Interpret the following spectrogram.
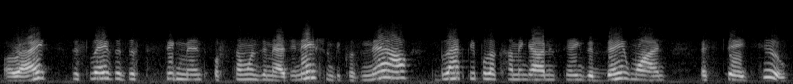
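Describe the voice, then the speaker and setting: Calling a talk radio program, this woman sounds upset and presses her argument insistently in long stretches. Her voice is on the high side at a moderate pace, coming through a dull, low-fidelity phone line.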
